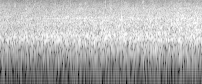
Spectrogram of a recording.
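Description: Large stadium crowd cheering steadily as a goal is kicked by the home side.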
